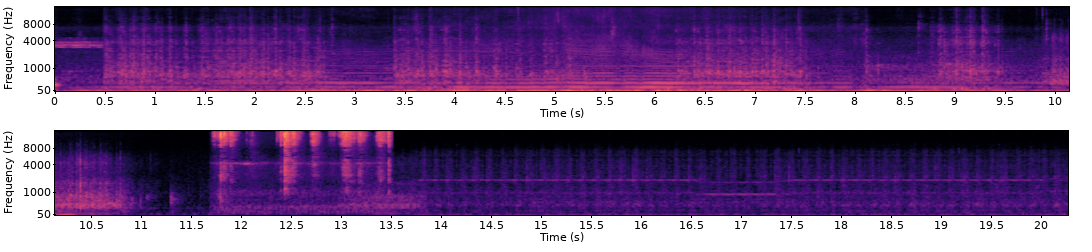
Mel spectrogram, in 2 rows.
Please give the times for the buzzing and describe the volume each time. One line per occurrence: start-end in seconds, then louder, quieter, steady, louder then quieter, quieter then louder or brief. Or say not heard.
0.1-10.4 louder then quieter.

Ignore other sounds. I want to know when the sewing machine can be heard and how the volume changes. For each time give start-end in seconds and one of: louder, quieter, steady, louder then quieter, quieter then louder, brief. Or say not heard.
0.0-20.2 quieter.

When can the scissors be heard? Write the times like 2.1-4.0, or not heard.
11.7-13.5.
